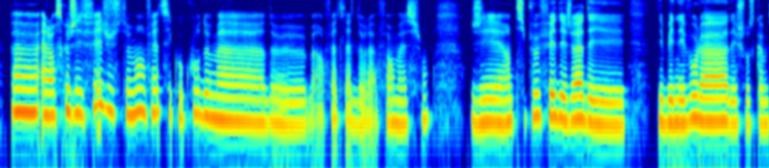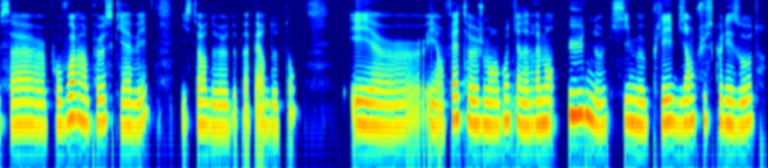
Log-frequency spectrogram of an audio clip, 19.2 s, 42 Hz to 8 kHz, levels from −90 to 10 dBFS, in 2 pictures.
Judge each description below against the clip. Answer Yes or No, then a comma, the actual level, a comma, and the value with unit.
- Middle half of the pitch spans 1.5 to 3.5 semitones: Yes, average, 3.1 semitones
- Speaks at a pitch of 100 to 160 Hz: No, medium, 180 Hz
